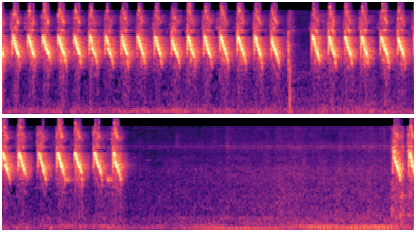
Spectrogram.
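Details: Bar-winged prinia (ciblek gunung) 'nembak' lure recording for provoking caged birds: rapid high chirp series, a brief gap after two seconds, stopping at four seconds into low hum, resuming near the end.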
